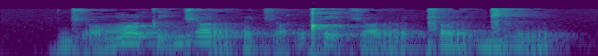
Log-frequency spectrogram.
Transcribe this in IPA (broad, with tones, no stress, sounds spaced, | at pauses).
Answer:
d͡ʒ ɔ̰˩ m ɔ̃˥ t ḭ˥ d͡ʒ ɔ˥ r ʔ ə˩ t͡ʃ ɔ̰˩ ǃʼ ḛ˥ t͡ʃ ɔ˩ r ə˩ ǁ o˥ r ɡ͡ǁ i˥ r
